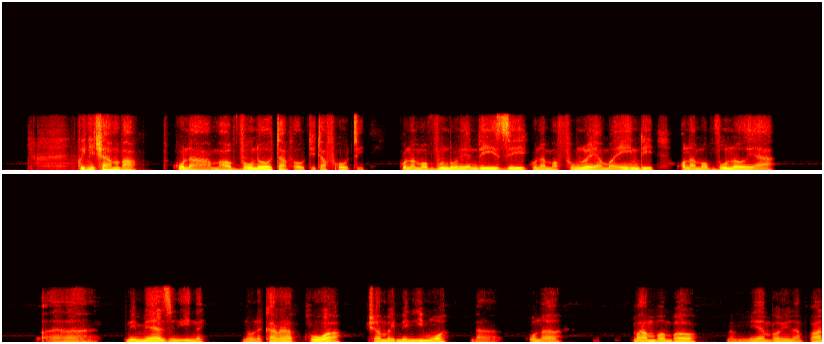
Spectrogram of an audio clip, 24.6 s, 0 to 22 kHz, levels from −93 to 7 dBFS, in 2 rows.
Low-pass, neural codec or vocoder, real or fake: 7.2 kHz; codec, 16 kHz in and 24 kHz out, 0.6 kbps, FocalCodec, streaming, 4096 codes; fake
